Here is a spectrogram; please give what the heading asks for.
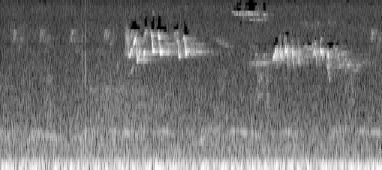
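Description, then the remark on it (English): Small birds chirp and twitter in short, high bursts in a garden, over a steady low rumble of outdoor background noise with faint traffic. “Imagine you're lying down on the grass, and all around you you can hear insects and birds.”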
